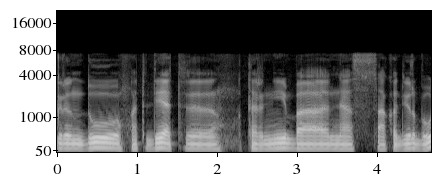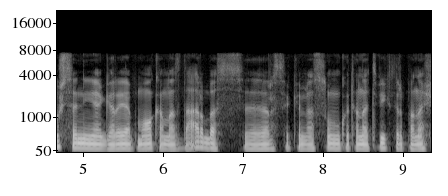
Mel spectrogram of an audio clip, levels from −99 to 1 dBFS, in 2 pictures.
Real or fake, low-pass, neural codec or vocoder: fake; 7.2 kHz; vocoder, 44.1 kHz, 128 mel bands every 512 samples, BigVGAN v2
